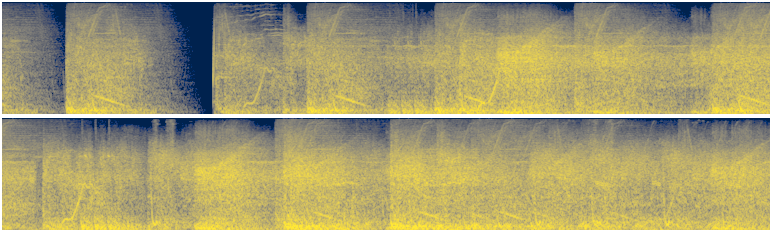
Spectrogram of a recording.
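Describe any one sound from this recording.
Jet thrusters roar in repeated surges.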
